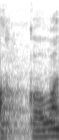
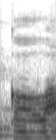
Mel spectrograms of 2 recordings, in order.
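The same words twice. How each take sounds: First: कौवा with quick o, ko-va; wrong first vowel. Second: कौवा slowly with drawn-out au; correct first vowel. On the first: Teacher showing the mistake, quick o vowel. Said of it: "नहीं होता है". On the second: Teacher correcting the word, slow open au. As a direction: stretch कौवा as kau-va. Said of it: "होता है". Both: Shown as a demonstration.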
